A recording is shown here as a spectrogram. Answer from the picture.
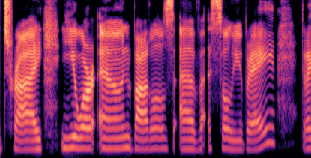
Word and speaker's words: Solubrae: 20% off to try your own bottles of Salubre. Did I say that right? Salubre, yeah. Salubre, sorry. I was looking at I didn't understand the pronunciation, so my brain is still catching up.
